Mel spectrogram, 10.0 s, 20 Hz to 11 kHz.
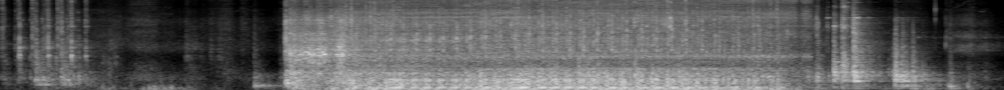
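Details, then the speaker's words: Willys CJ-2A first start in 20 years, fuel poured into carburetor, bungee throttle return: catches after cranks then runs lumpy about four pulses a second and dies; owner suspects fuel delivery or lost spark. "I think I might wrestle with this thing for a minute see if we can't make it more reliable I hope it don't lose spark again or it's not getting fuel"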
